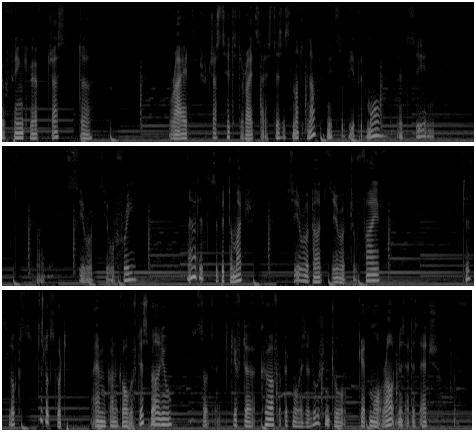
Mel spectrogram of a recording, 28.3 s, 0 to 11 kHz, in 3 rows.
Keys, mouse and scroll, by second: 2.3-4.7 shift+middle drag, 4.9 middle click, 5.7 middle click, 7.1 shift+click, 8.0 KP_0, 8.3 KP_0, 8.9 KP_0, 9.2 KP_3, 9.6 Return, 10.6 KP_0, 10.6 middle drag, 11.0 click, 11.8 KP_1, 13.8 click, 15.2-16.4 typing, 16.6 Return, 17.8 middle click, 19.9 shift+middle click, 21.0-22.1 shift+middle drag, 22.6 shift+middle click, 24.0 shift+click, 27.6 KP_2, 27.6 KP_4, 27.7 KP_2, 27.8 Return.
